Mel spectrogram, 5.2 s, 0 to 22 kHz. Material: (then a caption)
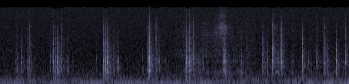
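Cardboard. Long acrylic nails tap quickly on the lid of a hollow, pink, heart-shaped cardboard gift box. About twenty short, dry, clicky taps come in loose clusters, with a papery midrange knock near 1 kHz and no ring. The taps are quiet and sit over a faint low background hum.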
